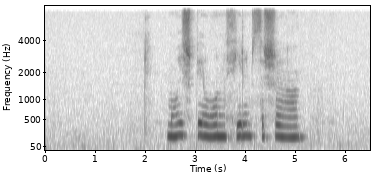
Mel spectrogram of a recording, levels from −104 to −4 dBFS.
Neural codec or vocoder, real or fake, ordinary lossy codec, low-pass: none; real; none; 7.2 kHz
